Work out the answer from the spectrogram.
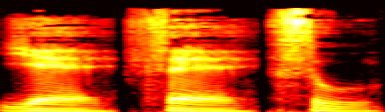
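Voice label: "yethethu", concatenated syllables; Affixing experiment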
